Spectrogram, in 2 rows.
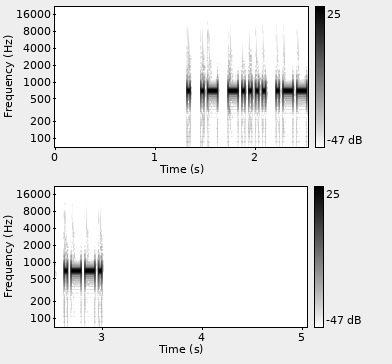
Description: Morse code, heard as a keyed tone, about 36 wpm, 700 Hz. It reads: EA6WP
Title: DXCC-100 Call Signs - 5 Characters - Repeated 3x - 35wpm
